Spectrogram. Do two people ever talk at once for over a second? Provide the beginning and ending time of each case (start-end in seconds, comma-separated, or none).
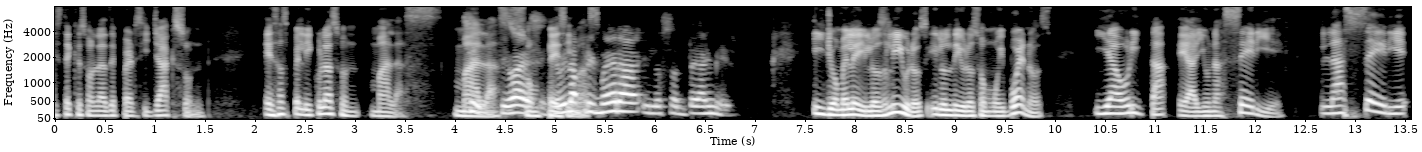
4.1-5.5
